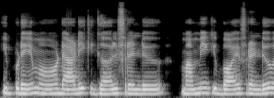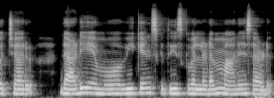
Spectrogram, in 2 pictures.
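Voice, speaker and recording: A woman's voice: on the low side, flat delivery, moderate pace, a little mellow, lightly acted. A woman voicing a young boy in a storybook reading, speaking in a pleading, childlike way. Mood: upset. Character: young boy grandson, upset and tearful.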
